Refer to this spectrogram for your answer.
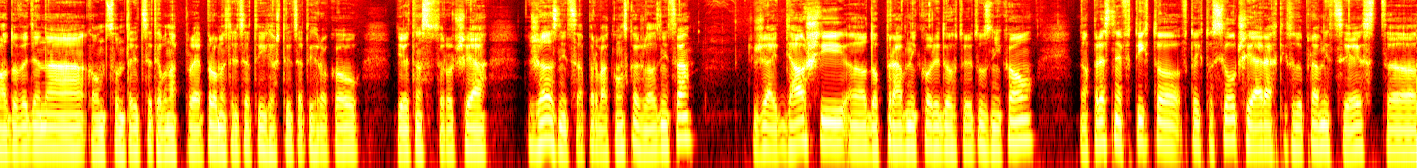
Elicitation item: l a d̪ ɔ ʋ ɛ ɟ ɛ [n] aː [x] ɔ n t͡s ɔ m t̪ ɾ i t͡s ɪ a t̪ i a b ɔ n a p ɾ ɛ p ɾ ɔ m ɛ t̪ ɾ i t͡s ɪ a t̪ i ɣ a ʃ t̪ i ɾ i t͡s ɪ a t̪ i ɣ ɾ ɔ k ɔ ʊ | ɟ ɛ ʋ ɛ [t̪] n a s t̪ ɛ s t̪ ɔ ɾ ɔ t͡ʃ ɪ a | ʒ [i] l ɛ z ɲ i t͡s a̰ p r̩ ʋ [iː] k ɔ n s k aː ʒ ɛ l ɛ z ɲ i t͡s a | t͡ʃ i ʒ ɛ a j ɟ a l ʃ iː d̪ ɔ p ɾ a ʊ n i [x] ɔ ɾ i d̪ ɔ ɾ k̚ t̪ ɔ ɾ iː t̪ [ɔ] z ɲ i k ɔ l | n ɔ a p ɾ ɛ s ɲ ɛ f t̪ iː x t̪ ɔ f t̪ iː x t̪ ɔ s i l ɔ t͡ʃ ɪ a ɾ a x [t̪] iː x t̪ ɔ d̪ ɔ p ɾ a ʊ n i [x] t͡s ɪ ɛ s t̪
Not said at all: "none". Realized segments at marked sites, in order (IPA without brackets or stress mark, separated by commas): n, k, t̪, ɛ, aː, k, u, t̪, x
